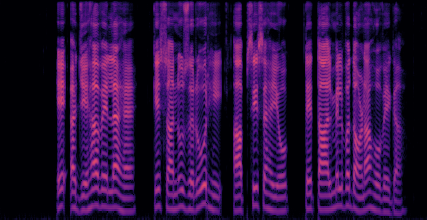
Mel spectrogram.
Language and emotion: Punjabi, neutral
